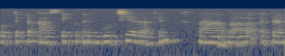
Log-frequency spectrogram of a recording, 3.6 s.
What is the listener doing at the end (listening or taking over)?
listening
